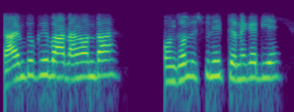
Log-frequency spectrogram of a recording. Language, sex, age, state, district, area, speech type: Assamese, male, 45-60, Assam, Sivasagar, rural, conversation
